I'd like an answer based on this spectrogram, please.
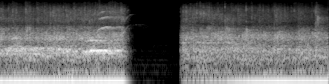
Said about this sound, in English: I think we should just give the worship team a round of applause.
